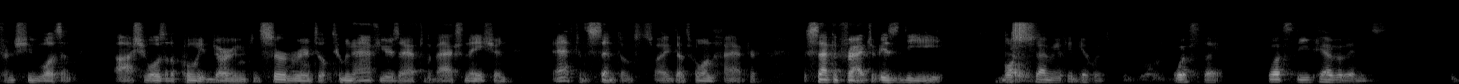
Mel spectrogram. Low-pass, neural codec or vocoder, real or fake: 7.2 kHz; codec, 24 kHz, 0.9 kbps, WavTokenizer, medium music audio release; fake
